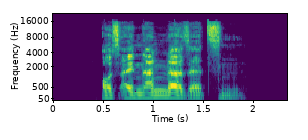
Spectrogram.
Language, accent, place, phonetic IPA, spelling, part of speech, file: German, Germany, Berlin, [aʊ̯sʔaɪ̯ˈnandɐzɛt͡sn̩], auseinandersetzen, verb, De-auseinandersetzen.ogg
- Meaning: 1. to deal with, to occupy oneself with, to look into, to think about 2. to explain, to make understandable 3. to disassemble, to take apart 4. to seat (someone) away from (someone else)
